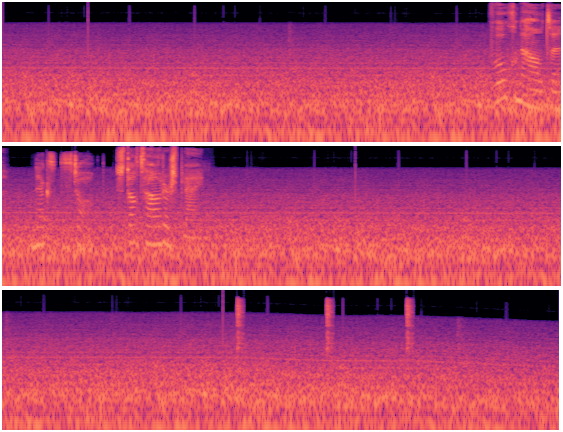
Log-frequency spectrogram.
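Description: A tram rumbles steadily along its rails with a low hum.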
